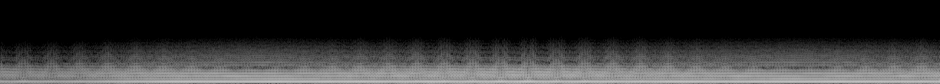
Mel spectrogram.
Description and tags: heavily processed sounds form the symbiotic waves module by pittsburgh modular. Filtered through the Intellijel Atlantis Filter. Effects were minifooger chorus and occasionally strymon delay or flint. The name give a hint which oscillator model and processor were used.
analog, analogues, chorus, eurorack, hybrid, pad, paradise, pittsburgh, strymon, symbiotic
